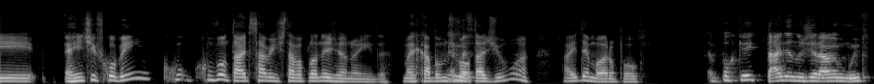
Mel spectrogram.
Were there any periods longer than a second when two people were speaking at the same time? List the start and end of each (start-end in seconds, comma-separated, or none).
none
